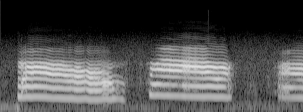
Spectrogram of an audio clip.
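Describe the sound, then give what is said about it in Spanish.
A frightened cat, its tail stepped on, meows three times in long, drawn-out, wavering wails, loud, with short pauses between them; the last cry is cut off at the end. “El gato se asustó tanto que se quedó sin voz.”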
